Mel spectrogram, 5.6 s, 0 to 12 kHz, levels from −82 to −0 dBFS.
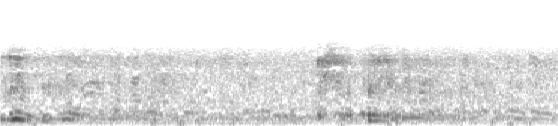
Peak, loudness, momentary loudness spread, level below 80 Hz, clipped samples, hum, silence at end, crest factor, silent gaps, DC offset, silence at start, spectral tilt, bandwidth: -22 dBFS; -44 LUFS; 12 LU; -72 dBFS; under 0.1%; none; 0 s; 22 dB; none; under 0.1%; 0 s; -5.5 dB/octave; 4.9 kHz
